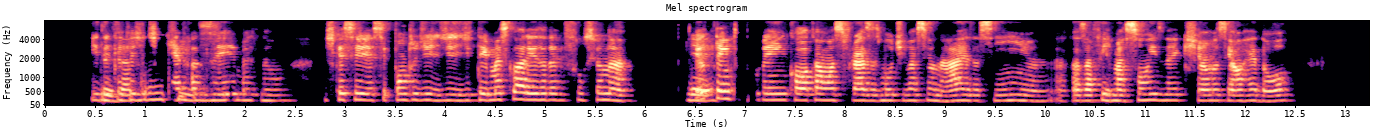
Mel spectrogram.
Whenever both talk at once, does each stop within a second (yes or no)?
no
